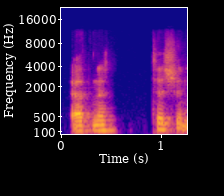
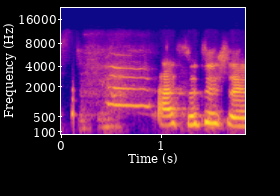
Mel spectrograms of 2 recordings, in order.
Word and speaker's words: esthetician: lot about skin so are you an ethnician is that how you say it how do you say it esthetician esthetician i don't know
